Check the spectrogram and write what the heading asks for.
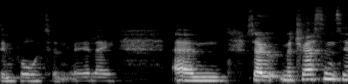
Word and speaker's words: matrescence: Yes, you have said it properly. I pronounce it matrescence.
